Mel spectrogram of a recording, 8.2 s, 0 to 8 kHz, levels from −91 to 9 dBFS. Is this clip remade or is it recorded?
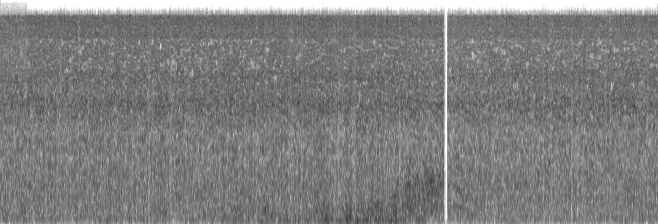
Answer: recorded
